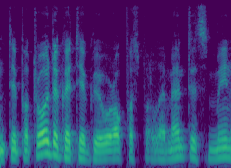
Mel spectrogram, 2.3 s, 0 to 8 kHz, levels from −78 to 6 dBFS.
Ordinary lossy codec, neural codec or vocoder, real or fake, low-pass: Opus, 64 kbps; codec, 16 kHz, 0.5 kbps, X-Codec, HuBERT features, trained on LibriSpeech; fake; 7.2 kHz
